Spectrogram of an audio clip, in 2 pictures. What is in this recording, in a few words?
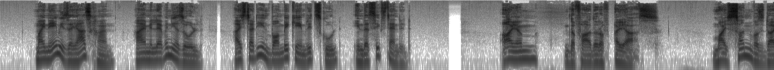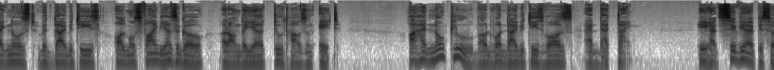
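Indian English Male English Documentary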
